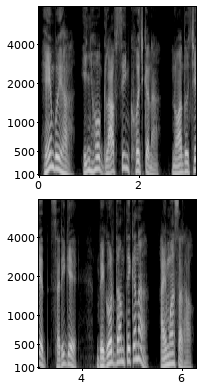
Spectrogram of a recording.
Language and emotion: Santali, happy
